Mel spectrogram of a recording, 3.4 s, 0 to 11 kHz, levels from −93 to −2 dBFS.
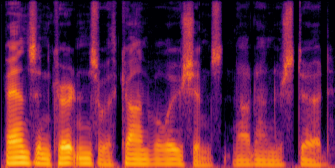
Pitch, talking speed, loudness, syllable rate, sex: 85 Hz, 105 wpm, -21 LUFS, 4.2 syllables/s, male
